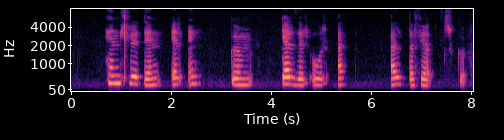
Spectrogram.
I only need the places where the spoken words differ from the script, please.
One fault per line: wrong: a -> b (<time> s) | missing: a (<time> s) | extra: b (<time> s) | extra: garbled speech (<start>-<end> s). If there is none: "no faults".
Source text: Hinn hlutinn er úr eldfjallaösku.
extra: einkum gerður (2.4 s)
